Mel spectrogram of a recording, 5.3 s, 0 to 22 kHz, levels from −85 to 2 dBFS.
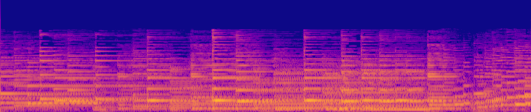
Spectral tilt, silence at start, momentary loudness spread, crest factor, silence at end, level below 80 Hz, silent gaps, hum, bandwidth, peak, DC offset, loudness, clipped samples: -6 dB/octave; 0 s; 7 LU; 16 dB; 0 s; -48 dBFS; none; none; 7.8 kHz; -4 dBFS; under 0.1%; -21 LUFS; under 0.1%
